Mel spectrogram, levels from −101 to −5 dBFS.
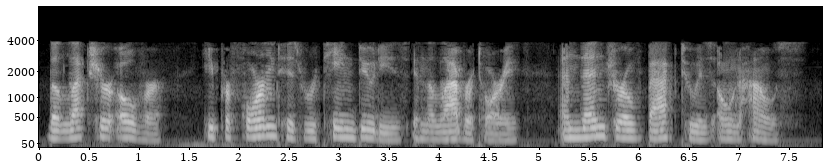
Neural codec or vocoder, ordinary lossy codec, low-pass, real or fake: none; AAC, 16 kbps; 7.2 kHz; real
